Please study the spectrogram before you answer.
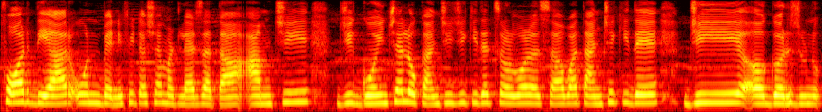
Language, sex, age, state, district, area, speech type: Goan Konkani, female, 30-45, Goa, Salcete, urban, spontaneous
